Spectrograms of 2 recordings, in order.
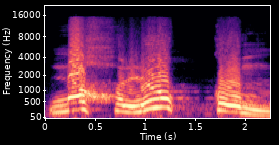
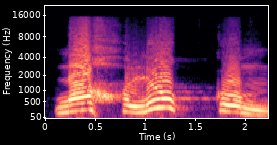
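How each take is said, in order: Both takes have the same delivery.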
